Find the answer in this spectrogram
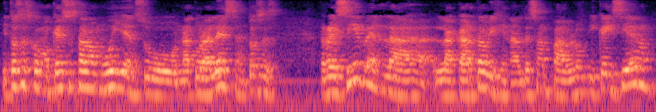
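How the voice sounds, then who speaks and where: A man teaching a Sunday school Bible class, emphatic, repeating words for stress and pausing on fillers. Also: fairly high pitch, lively intonation. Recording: echoey room from a distance, faint background noise.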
